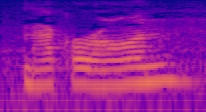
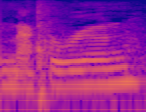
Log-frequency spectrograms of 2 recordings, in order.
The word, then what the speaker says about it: macaron: i pulled a mint macaron how do you say it mac yeah macaron i always want to say it wrong i always want to say macaroon but that's two o's right i think so okay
